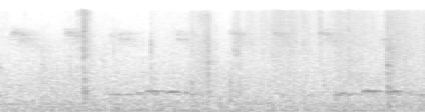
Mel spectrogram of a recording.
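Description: Faint background birds: short, repeated high chirps and a few low, dove-like coos. There is one soft click a little under a second in.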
